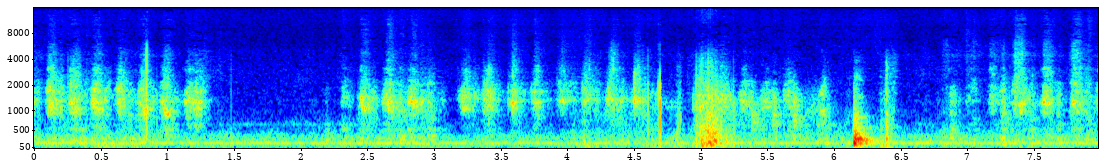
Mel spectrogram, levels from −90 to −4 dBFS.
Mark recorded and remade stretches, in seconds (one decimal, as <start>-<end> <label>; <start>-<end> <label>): 0.0-2.9 recorded; 2.9-4.7 remade; 4.7-5.8 recorded; 5.8-6.5 remade; 6.5-8.0 recorded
